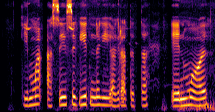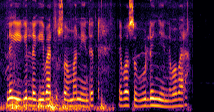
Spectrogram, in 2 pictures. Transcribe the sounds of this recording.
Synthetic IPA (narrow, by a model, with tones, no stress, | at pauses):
ki˨mwa˦a˨si˦si˦ki˦tne˦ki˦ka˨ki˦ɾa̰˦te˨tːa˦ | e˨nmwɔ˦e˦ne˦ki˨ki˦le˨ki˨ba˦rku˦so˨ma˦ni˨nde˦t̚ne˦bɔ˦su˨ku˦le˦ɲe˨ne˨bɔ˦ba˦ɾa˦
